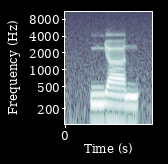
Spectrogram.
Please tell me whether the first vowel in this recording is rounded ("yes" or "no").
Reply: no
